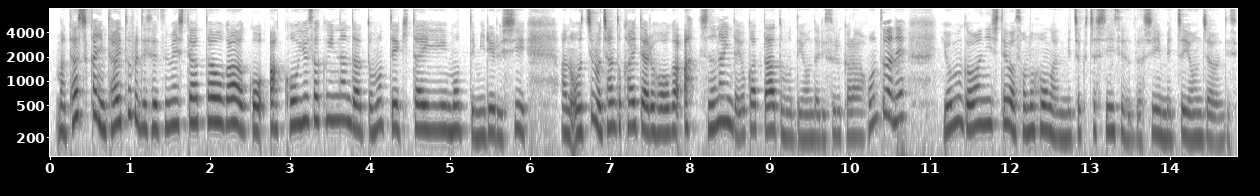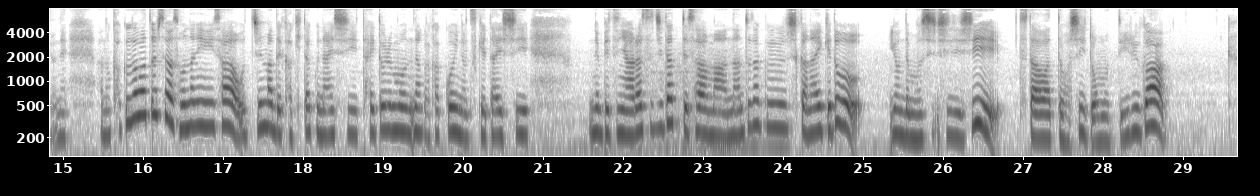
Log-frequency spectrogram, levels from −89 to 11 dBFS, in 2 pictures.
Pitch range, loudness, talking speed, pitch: 215-275 Hz, -26 LUFS, 350 characters per minute, 245 Hz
